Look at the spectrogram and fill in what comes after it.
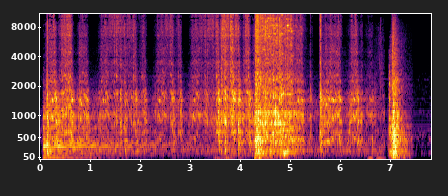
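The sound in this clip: An old, run-down car's engine cranking with harsh, rasping, grinding bursts, building to a louder surge midway and ending with a short, sharp burst.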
